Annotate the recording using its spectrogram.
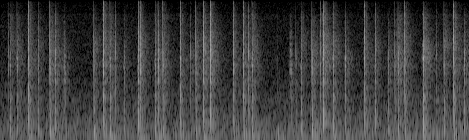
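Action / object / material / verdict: tap / wooden table top / wood / none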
